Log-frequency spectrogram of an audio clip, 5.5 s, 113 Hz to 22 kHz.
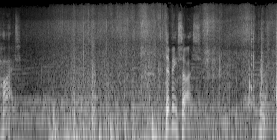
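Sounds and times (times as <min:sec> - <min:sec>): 
speech: 0:00.0 - 0:00.5, 0:03.3 - 0:04.3, 0:05.2 - 0:05.4
gusty wind buffeting the microphone outdoors: 0:00.9 - 0:03.4.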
